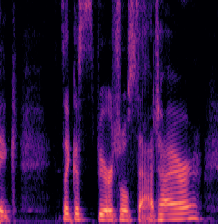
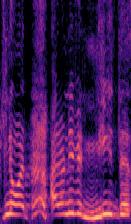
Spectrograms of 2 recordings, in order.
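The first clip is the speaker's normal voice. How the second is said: acted-out, very high, shrill, furious screaming; 12 semitones higher than usual. Retelling a life coach's outburst on a Zoom call: imitating someone screaming. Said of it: "screaming at me".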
